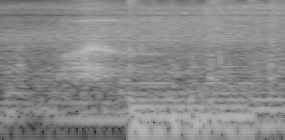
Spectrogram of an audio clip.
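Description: A woman's breathy, drawn-out "fuuuu" whoosh, imitating the rush of air in freefall. About a second in, background music with a low steady bass comes in.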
